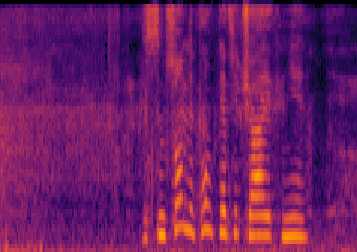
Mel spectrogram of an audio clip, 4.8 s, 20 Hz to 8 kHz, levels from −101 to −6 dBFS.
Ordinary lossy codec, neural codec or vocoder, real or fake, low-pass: AAC, 32 kbps; codec, 16 kHz in and 24 kHz out, 1.1 kbps, FireRedTTS-2 codec; fake; 7.2 kHz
